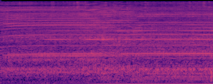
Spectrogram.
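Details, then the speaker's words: Makita lightweight orbital sander with dust collector, plastic body, tests safe, run at variable speed. Smooth steady high-pitched whir with even buzz, no rattles or catches; sounds like brand new, normal orbital sander operation. "that sounds like a brand new one so I'm more than happy to hang on to that one"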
